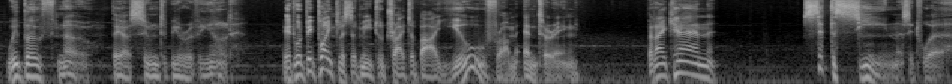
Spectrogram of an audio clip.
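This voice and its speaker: An actor playing a suave, smug, silver-tongued devil in a fantasy game, pompous and florid, savouring each phrase. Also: male voice, rumbling low, vocal fry, a bit bright, heavily acted. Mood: sly, amused. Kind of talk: theatrical fantasy game acting, rhyming and grandiose.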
